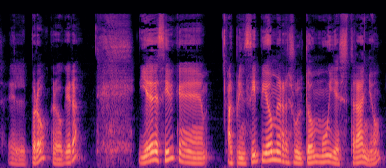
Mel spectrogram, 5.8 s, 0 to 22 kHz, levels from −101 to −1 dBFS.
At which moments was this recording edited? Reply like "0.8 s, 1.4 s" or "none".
2.0 s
